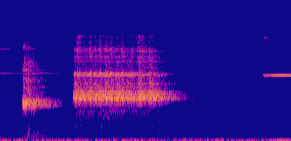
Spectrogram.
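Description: Sparse solo percussion: a short struck note that rings briefly about a third of a second in, then a longer hissing, ringing sound lasting about a second and a half that fades away, and near the end a high, pure ringing note begins.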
